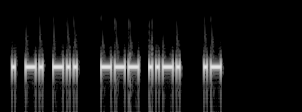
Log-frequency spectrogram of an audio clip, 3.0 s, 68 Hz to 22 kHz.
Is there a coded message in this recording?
Yes: Morse code from 0.1 to 2.2 s, heard as a keyed tone, about 45 wpm, 700 Hz. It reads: END OF A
